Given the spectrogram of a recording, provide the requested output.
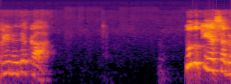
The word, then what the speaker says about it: René Descartes: Se escreve René Descartes, né? Na pronúncia francesa, René Descartes.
